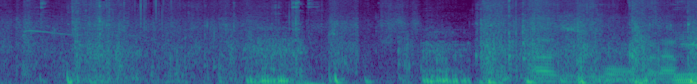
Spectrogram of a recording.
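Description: Quiet clip-clop of a horse's hooves in a video game, with a faint whinny near the end and a person speaking over it.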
